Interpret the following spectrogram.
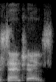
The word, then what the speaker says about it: Sanchez: that my full name is uh sanchez oh yeah sanchez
